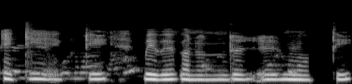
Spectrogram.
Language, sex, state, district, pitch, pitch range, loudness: Bengali, female, West Bengal, Kolkata, 230 Hz, 225-250 Hz, -17 LUFS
